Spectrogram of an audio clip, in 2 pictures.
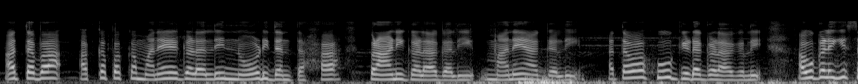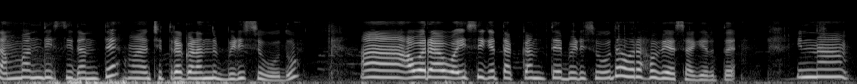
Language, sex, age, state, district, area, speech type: Kannada, female, 18-30, Karnataka, Chikkamagaluru, rural, spontaneous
